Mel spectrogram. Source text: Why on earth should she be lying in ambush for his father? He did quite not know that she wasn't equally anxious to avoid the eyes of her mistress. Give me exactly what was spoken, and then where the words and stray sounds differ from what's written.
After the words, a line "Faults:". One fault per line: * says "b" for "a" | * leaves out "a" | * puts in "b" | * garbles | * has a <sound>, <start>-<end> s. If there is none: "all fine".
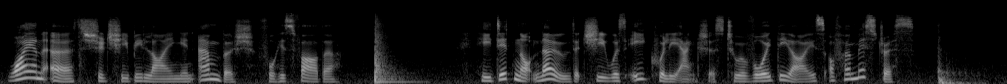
Why on earth should she be lying in ambush for his father? He did not know that she was equally anxious to avoid the eyes of her mistress.
Faults:
* has a thud, 3.7-4.3 s
* leaves out "quite"
* says "was" for "wasn't"
* has a thud, 9.4-9.9 s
